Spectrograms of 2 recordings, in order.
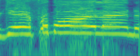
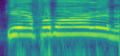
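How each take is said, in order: First: High, loud cheering shout; loud, high party shout of being Irish; shouted claim. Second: High, proud mock answer; high, cheeky claim of being Irish; playing along. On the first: Retold or imitated. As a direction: yell it out to a cheering crowd. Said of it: "and scream". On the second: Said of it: "they would lose their shit".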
